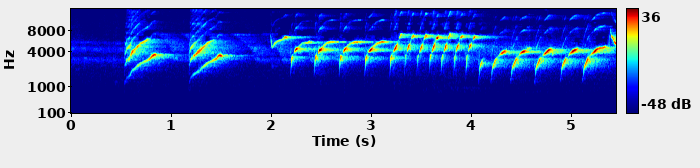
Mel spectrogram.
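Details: Canary singing to call other canaries to sing, for training: two upward-sweeping notes, then a brisk run of repeated chirps in quick trills shifting in pitch, about four per second, with no other sounds.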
